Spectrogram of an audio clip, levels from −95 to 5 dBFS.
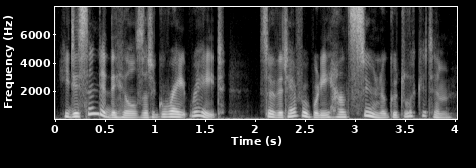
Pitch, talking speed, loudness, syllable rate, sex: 190 Hz, 285 wpm, -19 LUFS, 6.7 syllables/s, female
